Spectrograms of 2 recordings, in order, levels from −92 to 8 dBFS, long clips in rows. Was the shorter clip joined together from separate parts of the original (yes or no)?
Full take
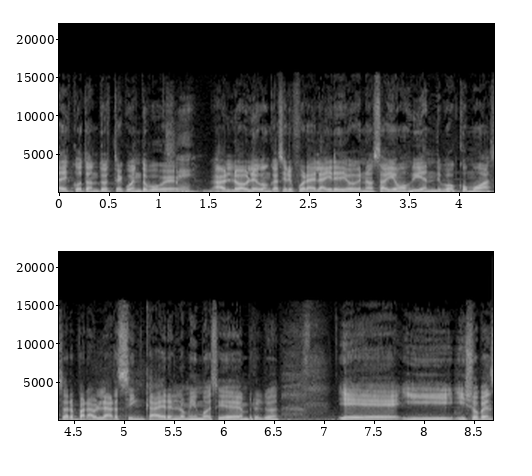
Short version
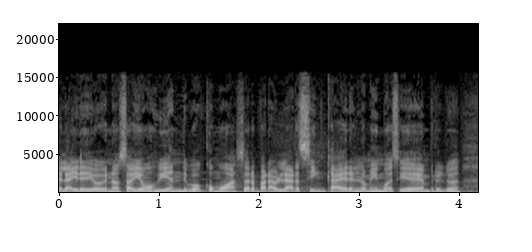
no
